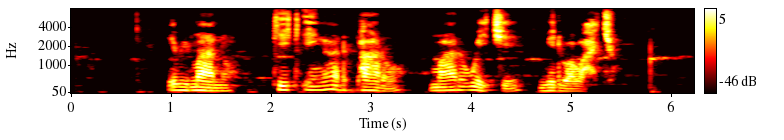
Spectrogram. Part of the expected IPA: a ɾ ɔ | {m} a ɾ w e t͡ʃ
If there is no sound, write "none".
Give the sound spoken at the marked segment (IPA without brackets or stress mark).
m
